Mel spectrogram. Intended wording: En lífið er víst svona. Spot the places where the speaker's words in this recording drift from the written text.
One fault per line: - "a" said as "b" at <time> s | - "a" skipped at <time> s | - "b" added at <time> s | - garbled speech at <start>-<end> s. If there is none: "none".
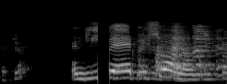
none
